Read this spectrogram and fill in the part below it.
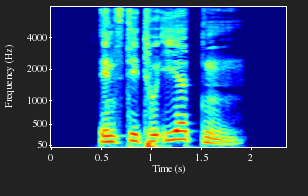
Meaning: inflection of instituieren: 1. first/third-person plural preterite 2. first/third-person plural subjunctive II
- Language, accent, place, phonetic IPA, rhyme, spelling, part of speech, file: German, Germany, Berlin, [ɪnstituˈiːɐ̯tn̩], -iːɐ̯tn̩, instituierten, adjective / verb, De-instituierten.ogg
